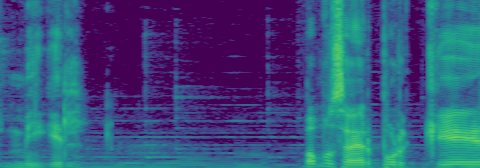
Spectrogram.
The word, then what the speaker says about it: Mijael: hoy veremos cómo escribir el nombre mijael que es cómo se pronuncia en hebreo pero en español decimos miguel vamos a ver por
